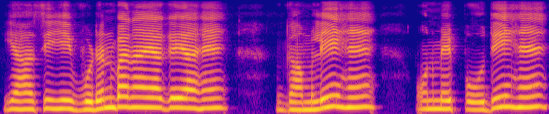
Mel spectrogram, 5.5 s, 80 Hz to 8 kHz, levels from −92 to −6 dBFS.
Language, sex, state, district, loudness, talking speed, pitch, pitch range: Hindi, female, Uttar Pradesh, Lalitpur, -15 LUFS, 130 wpm, 230 Hz, 210-255 Hz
